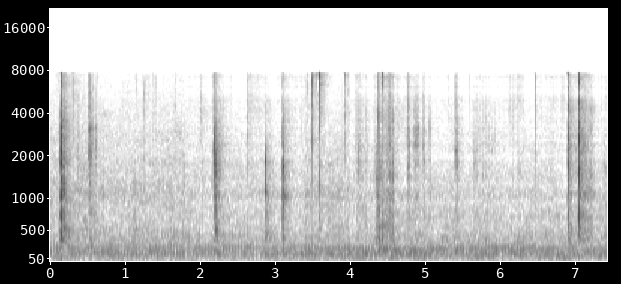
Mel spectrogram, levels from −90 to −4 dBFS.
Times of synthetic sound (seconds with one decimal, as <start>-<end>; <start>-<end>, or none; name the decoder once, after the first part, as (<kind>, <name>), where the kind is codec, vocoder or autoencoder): 1.8-3.4 (codec, SNAC); 4.0-7.4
